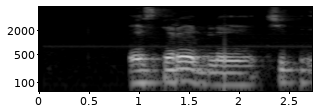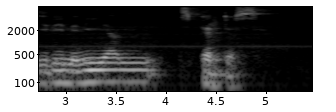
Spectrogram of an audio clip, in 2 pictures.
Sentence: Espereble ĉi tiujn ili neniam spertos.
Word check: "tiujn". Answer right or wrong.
wrong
